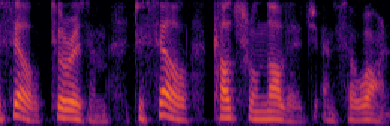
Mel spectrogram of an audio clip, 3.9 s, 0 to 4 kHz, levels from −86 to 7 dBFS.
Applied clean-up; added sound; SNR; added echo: none; none; none; none.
